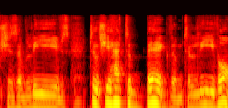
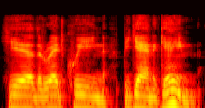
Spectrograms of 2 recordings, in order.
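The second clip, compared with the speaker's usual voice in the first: ordinary delivery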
